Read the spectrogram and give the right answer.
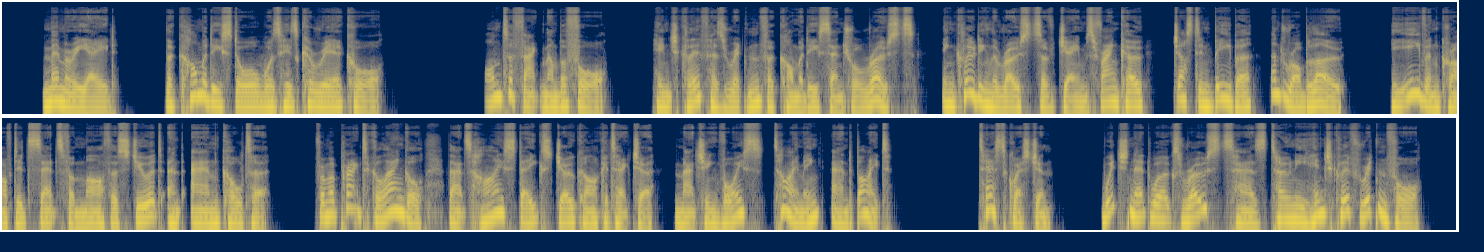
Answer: Correct answer, Comedy Central.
